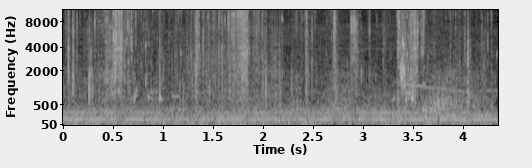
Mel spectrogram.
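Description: Small waves lapping over a pebble beach at the water's edge, a run of short irregular splashy hisses, over a faint steady low hum.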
